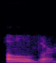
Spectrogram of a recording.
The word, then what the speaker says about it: Olver: It's Olver, like I don't even know, Olver. – Olver. – Olver, yeah, right. – O-L-V-E-R. – Right. It's Oliver without the I. – Yeah, O-L-V-E-R.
